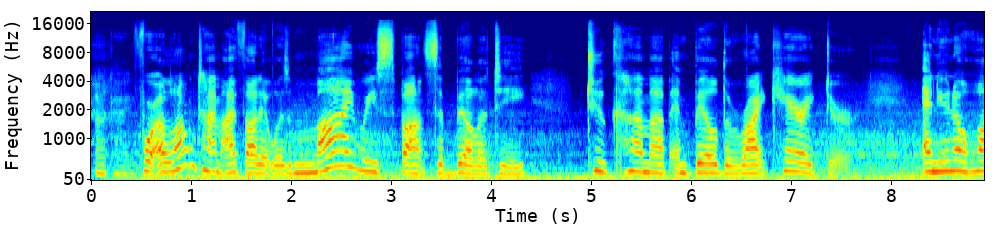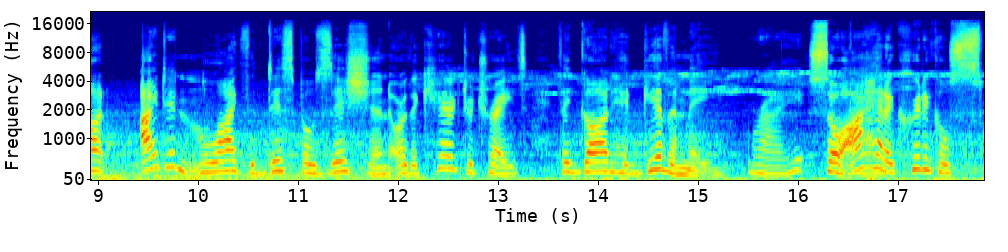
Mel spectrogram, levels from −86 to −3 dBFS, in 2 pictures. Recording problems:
train or aircraft noise; noticeable; throughout; 15 dB below the speech

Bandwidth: 17 kHz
